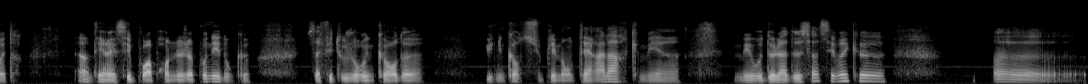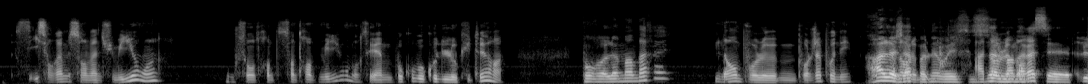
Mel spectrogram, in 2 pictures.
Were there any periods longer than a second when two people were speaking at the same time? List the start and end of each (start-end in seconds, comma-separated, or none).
19.5-21.2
